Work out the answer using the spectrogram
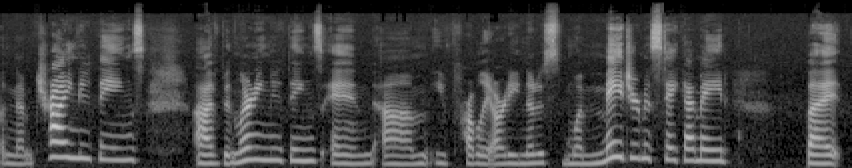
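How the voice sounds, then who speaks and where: Vlogger woman, 30s, sniffly from a cold, slow and meandering, dry close sound. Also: medium pitch, no echo. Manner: rambling, hesitant, lots of fillers. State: has a cold, a bit sniffly. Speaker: gaming YouTuber. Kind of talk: casual voiceover over a speedbuild.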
